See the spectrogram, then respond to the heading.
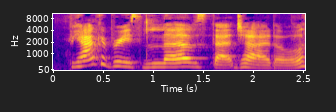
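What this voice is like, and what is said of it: Put-on Southern accent. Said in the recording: “Her little accent going on. ... Anytime I have a southern accent, you know when I'm fibbing.”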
